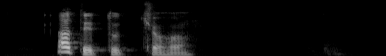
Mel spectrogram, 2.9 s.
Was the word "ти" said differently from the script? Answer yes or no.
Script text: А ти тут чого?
no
